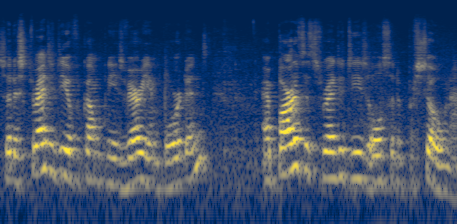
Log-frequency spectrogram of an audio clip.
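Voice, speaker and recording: A woman of medium pitch at a very fast pace, with ordinary pitch variation and noticeable background noise. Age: 30s. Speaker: business consultant and workshop facilitator. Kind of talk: podcast interview. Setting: company meeting room.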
